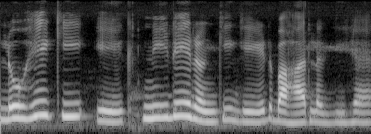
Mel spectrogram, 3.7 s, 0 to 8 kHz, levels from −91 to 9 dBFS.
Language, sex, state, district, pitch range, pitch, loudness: Hindi, male, Chhattisgarh, Raipur, 185-255 Hz, 205 Hz, -17 LUFS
